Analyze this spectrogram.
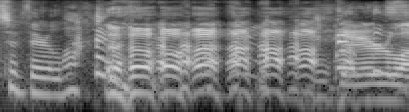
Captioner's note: laughter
